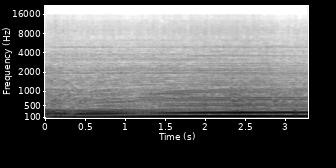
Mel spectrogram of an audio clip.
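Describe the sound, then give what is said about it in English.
A Mercedes-Benz CLK 320 engine runs with a steady, low, humming drone that grows slightly louder over a few seconds, with no talk over it. “the hotel receptionist instructed him to park the Mercedes Benz CLK 320 at the hotel, ready for Mr. Teo to take it out for a spin.”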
